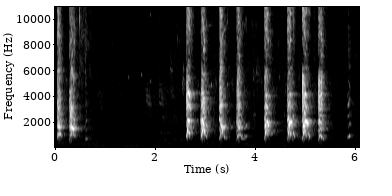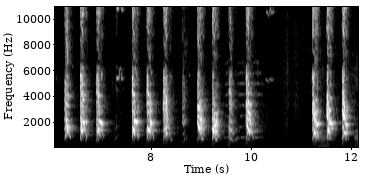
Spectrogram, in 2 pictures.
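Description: A Shih Tzu barks in sharp, high yapping bursts, often in quick pairs or runs.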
